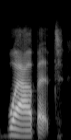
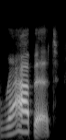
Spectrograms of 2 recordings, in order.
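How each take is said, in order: First: The first sound is a W, not R. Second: The first sound is a clear R. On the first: A young child has not yet learned the R sound. The speaker calls it wrong. "I always say wabbit" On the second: The sound is produced correctly. The speaker calls it right. "let's try to say rabbit and with the rrr"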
